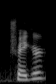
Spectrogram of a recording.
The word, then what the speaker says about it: Traeger: So we are we're raffling off a Traeger grill. Is that how you pronounce it?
